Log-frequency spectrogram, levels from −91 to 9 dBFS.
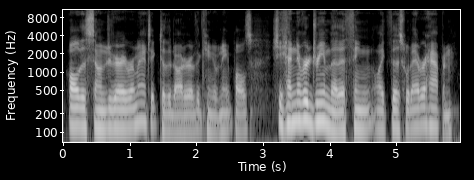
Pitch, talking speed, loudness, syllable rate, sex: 120 Hz, 250 wpm, -19 LUFS, 6.5 syllables/s, male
